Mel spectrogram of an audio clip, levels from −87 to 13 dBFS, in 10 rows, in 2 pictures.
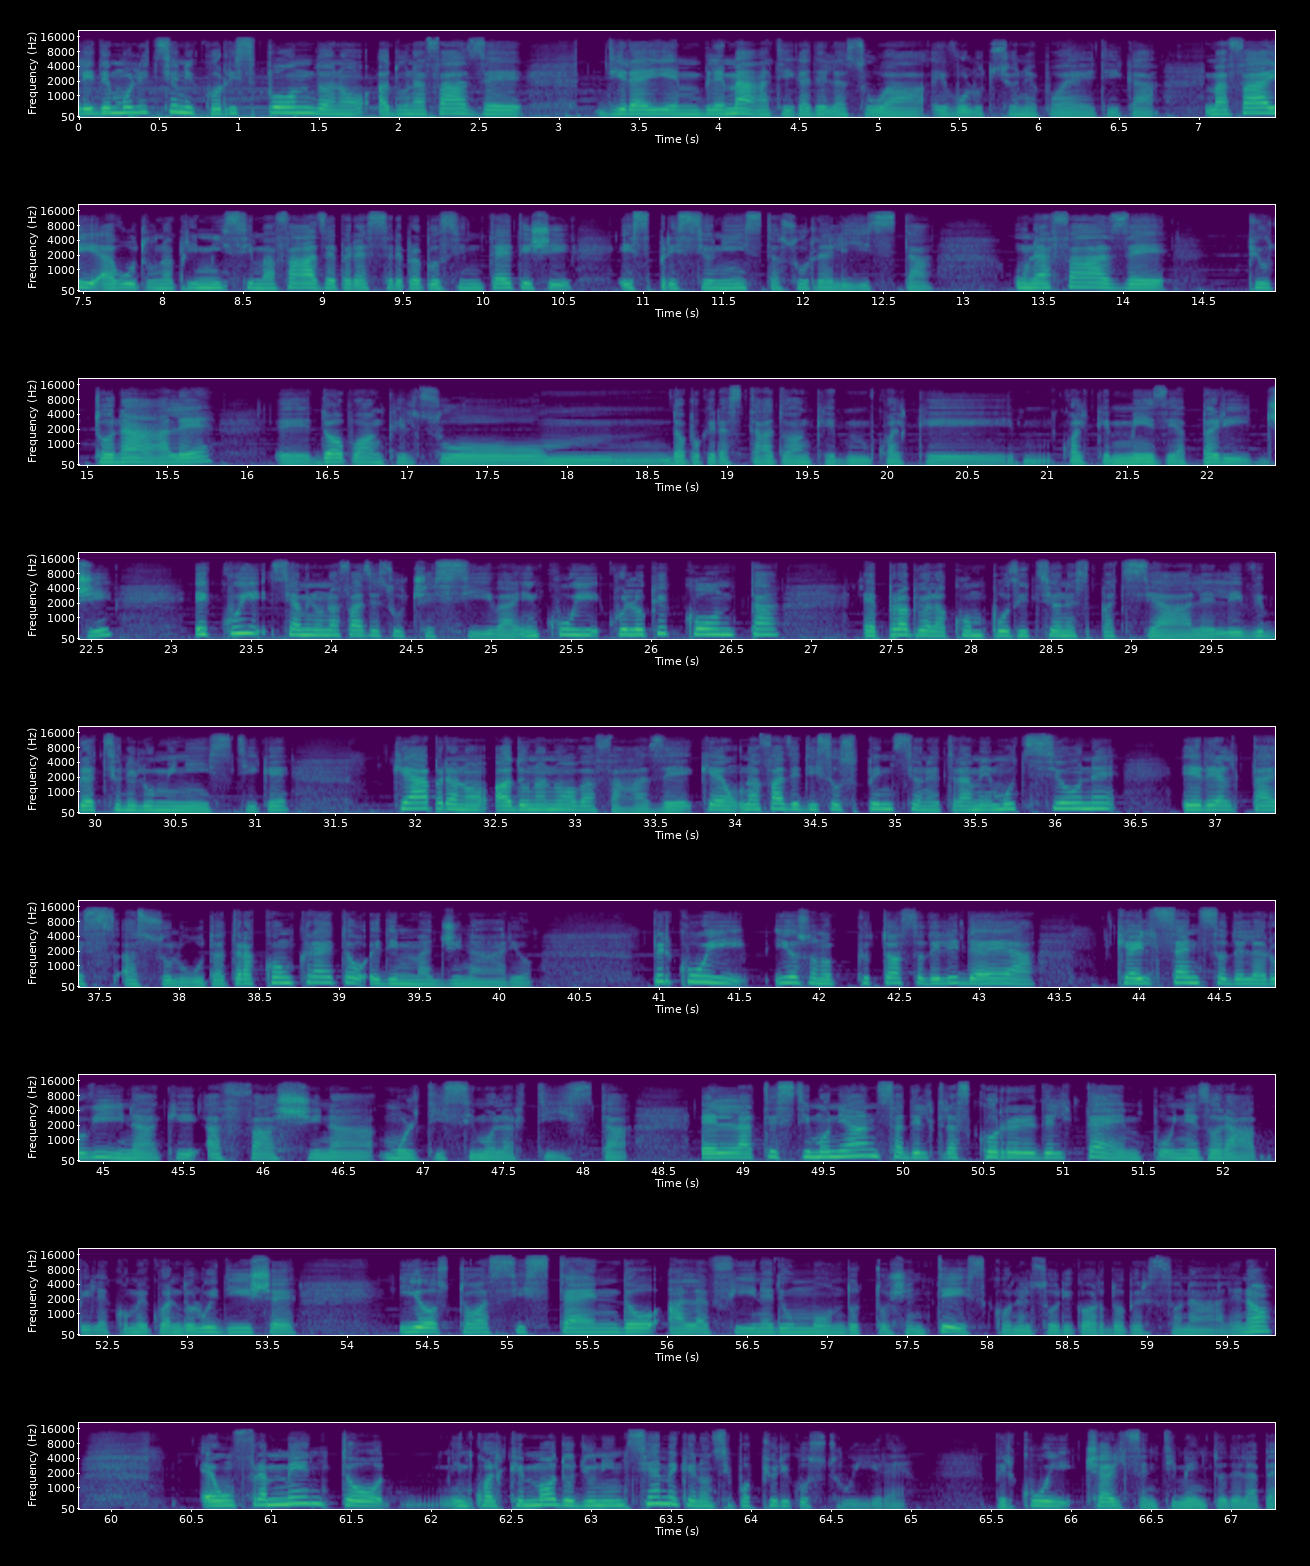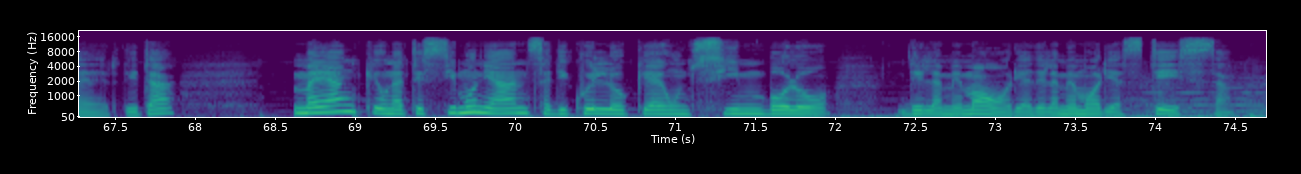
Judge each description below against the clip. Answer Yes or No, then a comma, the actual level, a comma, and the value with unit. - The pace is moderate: Yes, average, 130 wpm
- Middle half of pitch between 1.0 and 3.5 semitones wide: No, average, 5.0 semitones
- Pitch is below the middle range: No, medium, 180 Hz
